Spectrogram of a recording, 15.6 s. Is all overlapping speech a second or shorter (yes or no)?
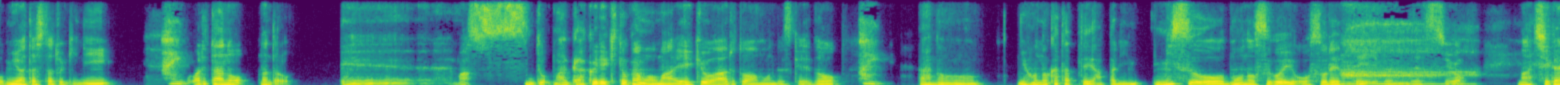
no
